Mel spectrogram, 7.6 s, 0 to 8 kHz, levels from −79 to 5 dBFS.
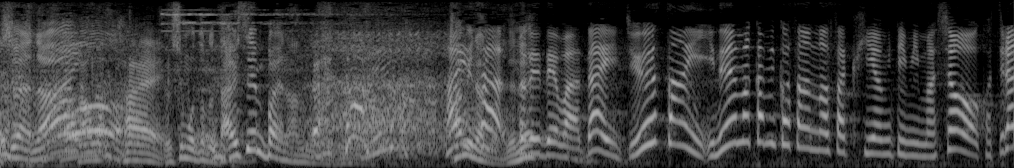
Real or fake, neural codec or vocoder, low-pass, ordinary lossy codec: real; none; none; none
